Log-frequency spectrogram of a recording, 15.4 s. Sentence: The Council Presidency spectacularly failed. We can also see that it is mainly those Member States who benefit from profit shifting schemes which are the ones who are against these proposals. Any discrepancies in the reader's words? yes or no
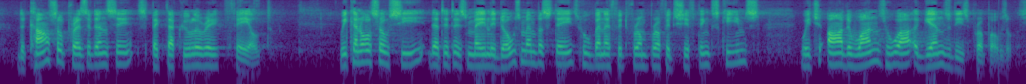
no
